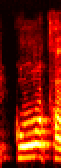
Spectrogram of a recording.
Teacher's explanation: বিকৃত উচ্চারণ বা বিবৃত উচ্চারণ মানে অ এ দুই রকম উচ্চারিত হয়, অ এর মতো উচ্চারিত হয়, অ ও এর মতো উচ্চারিত হয়। আমরা জানি ও বললে ঠোঁট গোল হয়, কিন্তু অ বললে ঠোঁট একটু বড় হয়, বড় হইলে বিবৃত বা বিকৃত। তার মানে অ যদি অ হয় তাহলে মুখ বড় হয়, দুই ঠোঁটের দূরত্ব বাড়ে, বাড়লে বিবৃত।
